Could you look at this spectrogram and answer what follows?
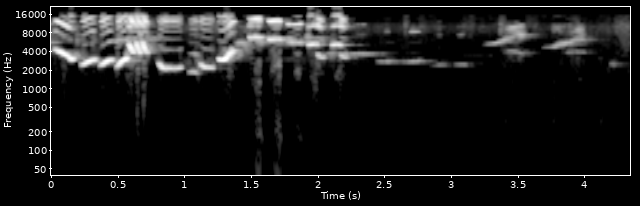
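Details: Tledekan songbird in breeding condition singing actively as a lure to seek a rival; a rapid run of high, sharp chirps and short slurred whistles, then softer, thinner whistled notes trailing off in the background.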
